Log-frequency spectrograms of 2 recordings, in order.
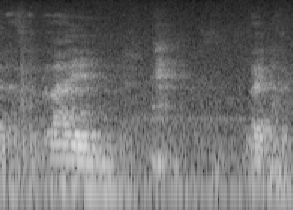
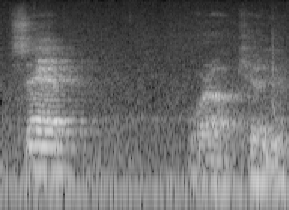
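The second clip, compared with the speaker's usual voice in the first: matter-of-fact; 7 dB quieter than usual. Acted. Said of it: "voice was very matter-of-fact now".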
